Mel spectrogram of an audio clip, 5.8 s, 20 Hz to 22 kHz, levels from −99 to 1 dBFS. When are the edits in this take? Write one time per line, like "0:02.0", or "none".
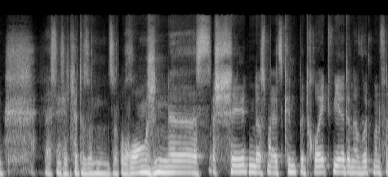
0:01.1
0:01.8
0:03.7
0:04.1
